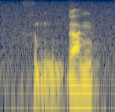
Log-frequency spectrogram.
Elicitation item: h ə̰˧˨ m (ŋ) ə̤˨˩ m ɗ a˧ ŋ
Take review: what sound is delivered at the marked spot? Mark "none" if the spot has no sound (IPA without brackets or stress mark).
ŋ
